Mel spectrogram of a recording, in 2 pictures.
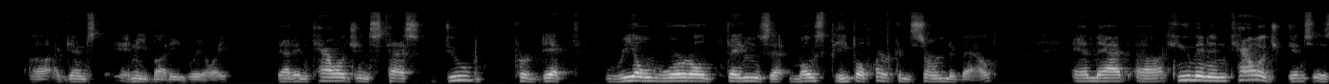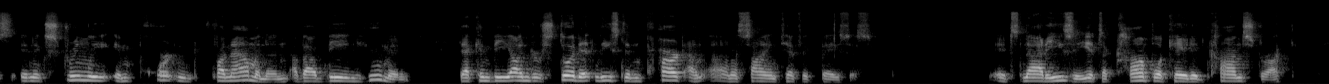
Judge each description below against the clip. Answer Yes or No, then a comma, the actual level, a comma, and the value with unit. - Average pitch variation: Yes, average, 3.9 semitones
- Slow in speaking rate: Yes, slow, 115 wpm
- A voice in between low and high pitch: Yes, medium, 155 Hz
